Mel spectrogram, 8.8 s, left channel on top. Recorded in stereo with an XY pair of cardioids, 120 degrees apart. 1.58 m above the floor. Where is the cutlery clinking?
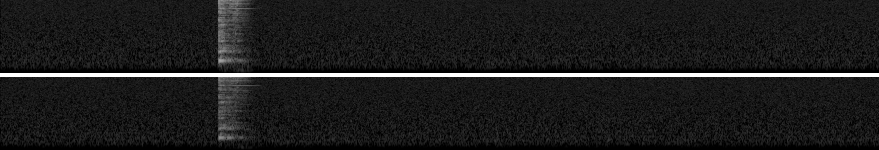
60° left, 2 m.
